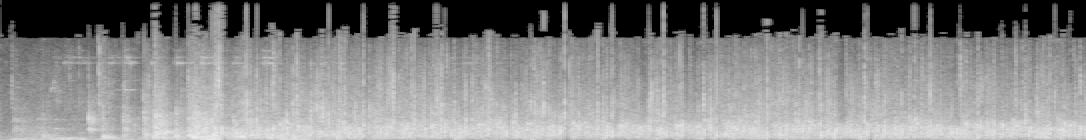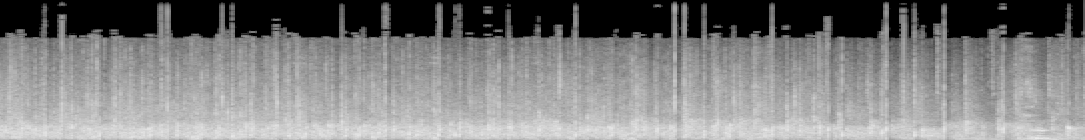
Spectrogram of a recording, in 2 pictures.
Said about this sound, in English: Judge Corum said in response to that, quote, "I don't always get clapping."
